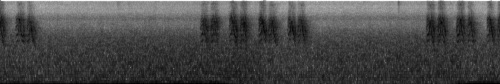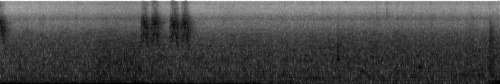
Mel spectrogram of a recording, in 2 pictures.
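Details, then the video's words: Cinereous tit calling rivals with a chattering song: short bursts of three to four high, rapid ticking notes repeated every two seconds or so, over a steady low droning hum that comes and goes. "suara crecetan burung GELATIK batu gacor"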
